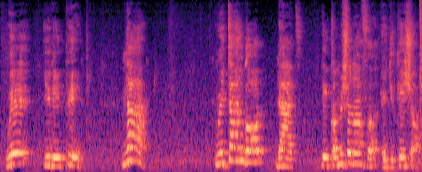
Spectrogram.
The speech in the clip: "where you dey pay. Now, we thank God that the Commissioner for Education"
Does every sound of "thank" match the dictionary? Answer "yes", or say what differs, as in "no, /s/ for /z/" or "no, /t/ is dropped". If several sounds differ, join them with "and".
no, /t/ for /θ/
